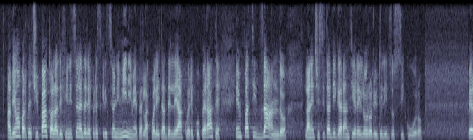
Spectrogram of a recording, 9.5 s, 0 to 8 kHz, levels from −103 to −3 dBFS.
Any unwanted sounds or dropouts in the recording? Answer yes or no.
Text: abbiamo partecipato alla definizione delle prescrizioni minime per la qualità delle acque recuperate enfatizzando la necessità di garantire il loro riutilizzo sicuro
no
